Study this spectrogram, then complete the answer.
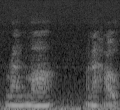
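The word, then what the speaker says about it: らんま½: Ranma and a half, depending on how you say it. Ranma Nibun no Ichi.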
